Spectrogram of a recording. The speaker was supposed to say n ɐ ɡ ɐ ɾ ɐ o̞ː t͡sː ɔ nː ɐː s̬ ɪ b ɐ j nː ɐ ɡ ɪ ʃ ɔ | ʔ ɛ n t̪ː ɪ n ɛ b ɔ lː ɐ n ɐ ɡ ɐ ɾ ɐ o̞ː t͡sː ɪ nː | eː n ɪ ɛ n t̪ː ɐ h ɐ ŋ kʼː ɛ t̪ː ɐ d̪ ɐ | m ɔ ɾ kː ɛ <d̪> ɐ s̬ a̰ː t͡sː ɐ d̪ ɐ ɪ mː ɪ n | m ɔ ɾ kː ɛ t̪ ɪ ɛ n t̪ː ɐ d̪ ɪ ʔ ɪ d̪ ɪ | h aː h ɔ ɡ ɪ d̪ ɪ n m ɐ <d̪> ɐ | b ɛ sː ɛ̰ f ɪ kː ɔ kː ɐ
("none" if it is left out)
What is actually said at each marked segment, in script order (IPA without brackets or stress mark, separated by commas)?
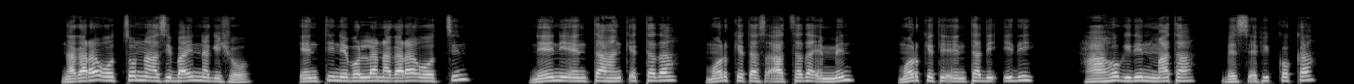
t̪, t̪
